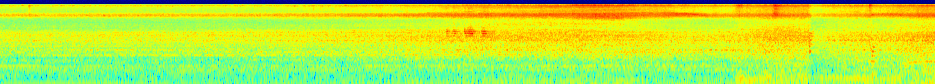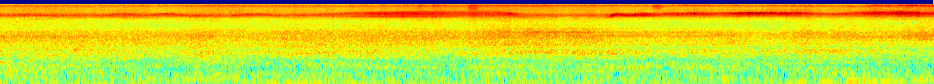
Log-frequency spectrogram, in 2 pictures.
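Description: Heavy loaded diesel trucks climbing a steep hill in low gear, their engines labouring with a deep rumble, over a steady hiss of tyres and rain on a soaked road. The rumble grows louder as trucks come close, strongest about a third of the way in and again near the end.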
